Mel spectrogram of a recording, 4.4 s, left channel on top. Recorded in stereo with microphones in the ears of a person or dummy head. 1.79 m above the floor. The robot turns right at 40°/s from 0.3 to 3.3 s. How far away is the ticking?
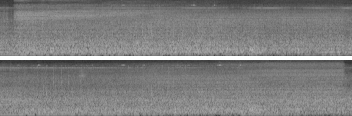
About 3 m.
